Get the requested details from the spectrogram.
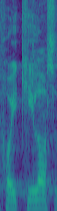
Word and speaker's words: poikilos: It's this word, poikilos, I think is how you pronounce it, but it means this, wrought in various colors.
